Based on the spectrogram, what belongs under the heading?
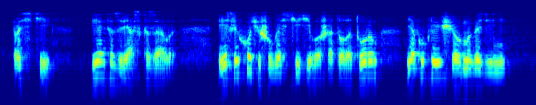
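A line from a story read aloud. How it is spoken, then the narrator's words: Soft. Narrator (Russian): Она мягко сказала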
